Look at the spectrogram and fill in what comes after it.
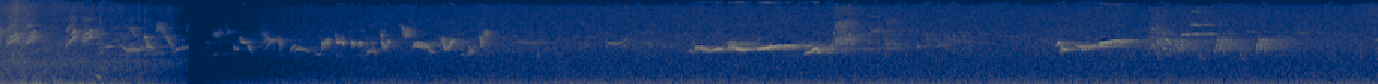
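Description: Songbirds singing outdoors: scattered short chirps and warbled phrases over a faint background hiss, with a brief silent gap about two seconds in.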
